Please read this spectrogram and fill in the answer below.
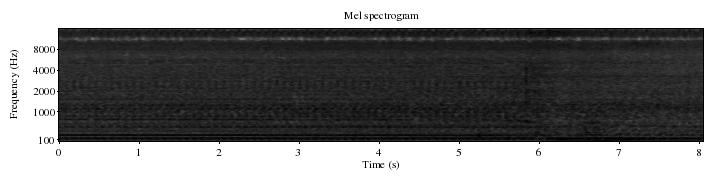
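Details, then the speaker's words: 2011 Dodge Nitro after replacing worn rocker shaft that caused lifter noise and misfire: smooth, even idle with no tapping, all six cylinders firing, clean rev blip settling back; running healthy. "I'd say that's a success all the cylinders are there seems to be running pretty well"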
